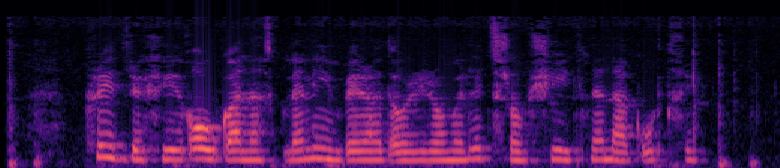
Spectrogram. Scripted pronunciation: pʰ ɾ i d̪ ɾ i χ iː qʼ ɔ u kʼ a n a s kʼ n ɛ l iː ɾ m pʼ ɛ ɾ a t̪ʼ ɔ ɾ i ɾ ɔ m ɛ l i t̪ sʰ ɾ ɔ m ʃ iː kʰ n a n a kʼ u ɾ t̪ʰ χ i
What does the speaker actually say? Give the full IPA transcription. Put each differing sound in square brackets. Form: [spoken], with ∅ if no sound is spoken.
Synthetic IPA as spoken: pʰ ɾ i d̪ ɾ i χ iː qʼ ɔ u kʼ a n a s kʼ n ɛ l iː [∅] m pʼ ɛ ɾ a t̪ʼ ɔ ɾ i ɾ ɔ m ɛ l i t̪ sʰ ɾ ɔ m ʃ iː kʰ n a n a kʼ u ɾ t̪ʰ χ i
